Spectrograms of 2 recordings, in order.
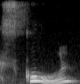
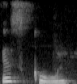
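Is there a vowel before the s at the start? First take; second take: no; yes. First: The word starts directly with the s sound. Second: A short vowel comes before the s sound. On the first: "a word like school" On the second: "may be pronounced as is school"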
